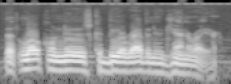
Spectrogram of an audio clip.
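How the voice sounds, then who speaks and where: A man in his sixties, a retired news anchor, looking back on his career in a relaxed interview and chuckling easily. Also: low voice, quick pace. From United States. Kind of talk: reflective interview recollection. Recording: faint music underneath.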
